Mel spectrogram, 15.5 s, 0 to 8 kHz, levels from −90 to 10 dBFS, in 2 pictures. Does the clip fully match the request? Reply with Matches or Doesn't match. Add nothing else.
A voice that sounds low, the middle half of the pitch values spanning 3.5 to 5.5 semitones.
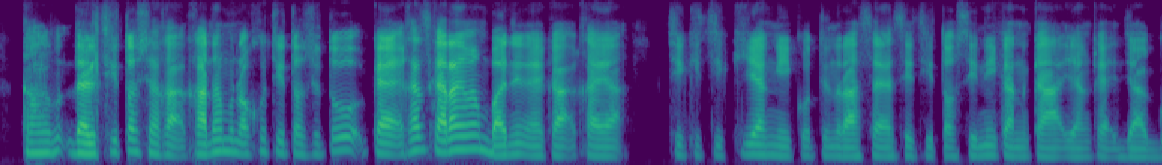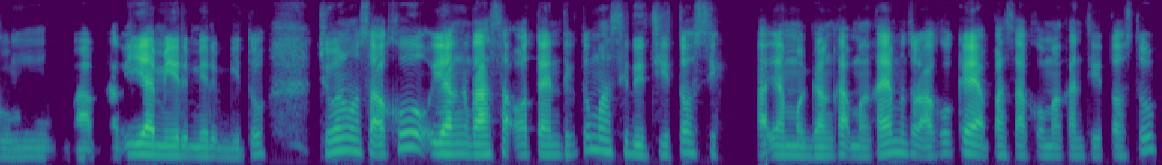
Matches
